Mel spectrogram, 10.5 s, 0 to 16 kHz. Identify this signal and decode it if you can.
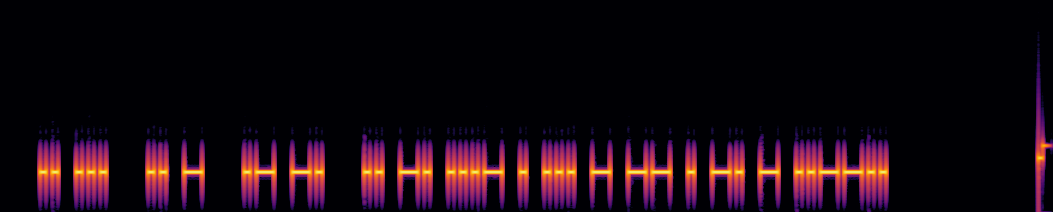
Morse code, heard as a keyed tone, about 20 wpm, 700 Hz. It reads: IS IT AN INVESTMENT?
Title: Sentences from Top 1000 Words - Review Part 4 - 20wpm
